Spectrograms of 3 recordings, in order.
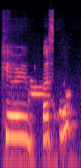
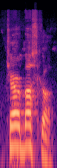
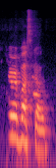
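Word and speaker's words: Churubusco: and living in I'm going to try and pronounce this because you know the word I'm going to try and say kuruco churabusco churabusco Charles workman was involved in bootlegging runs to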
